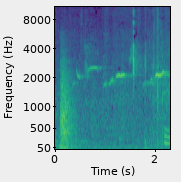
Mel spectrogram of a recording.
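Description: A short rush of noise at the very start, then a bird's thin whistled notes in the background: a few held tones at nearly the same high pitch, some stepping slightly up or down.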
